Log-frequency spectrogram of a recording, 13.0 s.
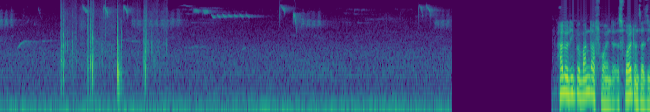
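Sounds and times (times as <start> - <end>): songbirds chirping: 0.0 - 9.0.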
